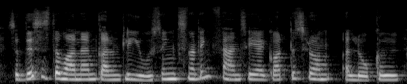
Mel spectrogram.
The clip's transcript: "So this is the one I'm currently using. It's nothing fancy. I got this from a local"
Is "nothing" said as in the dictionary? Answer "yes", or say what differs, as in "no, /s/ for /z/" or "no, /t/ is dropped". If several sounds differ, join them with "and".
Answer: no, /t/ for /θ/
